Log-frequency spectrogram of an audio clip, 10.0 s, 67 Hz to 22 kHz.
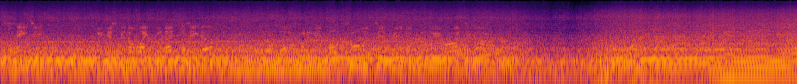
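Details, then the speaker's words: Mazda FD RX7 13B-REW rotary on methanol, first trans-brake pull on wastegate spring pressure (about 8.5 psi boost), reaching only about 5,300 rpm against a two-step limiter at about 5,500 rpm: hard, steady high-rev buzz, dips, climbs smoothly. Normal. "Let's get the smoke out of here, and I want to just have a quick debrief about what that first trans brake pull was all about."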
